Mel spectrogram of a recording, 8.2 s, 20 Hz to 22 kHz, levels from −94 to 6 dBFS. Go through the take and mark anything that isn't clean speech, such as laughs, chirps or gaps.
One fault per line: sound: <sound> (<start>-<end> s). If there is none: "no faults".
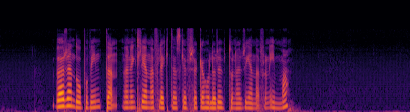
no faults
